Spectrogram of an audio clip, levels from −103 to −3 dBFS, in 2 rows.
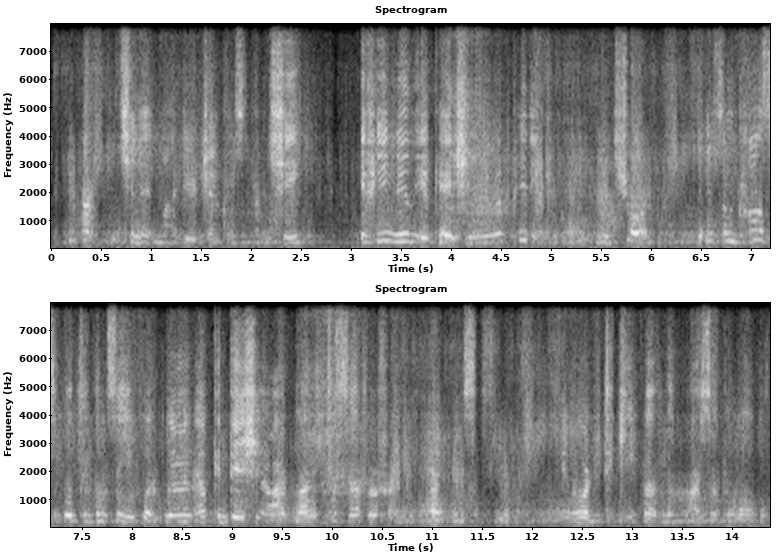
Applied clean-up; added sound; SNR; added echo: neural separator model SepFormer DNS4.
